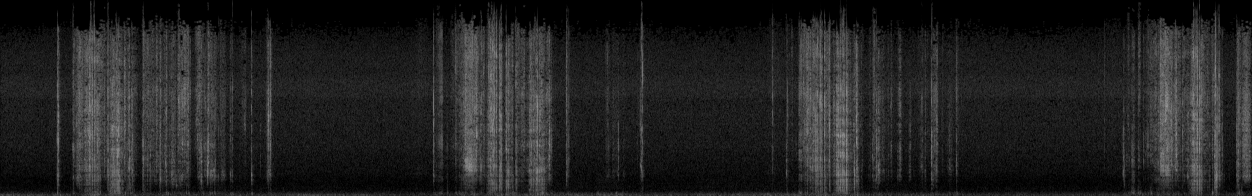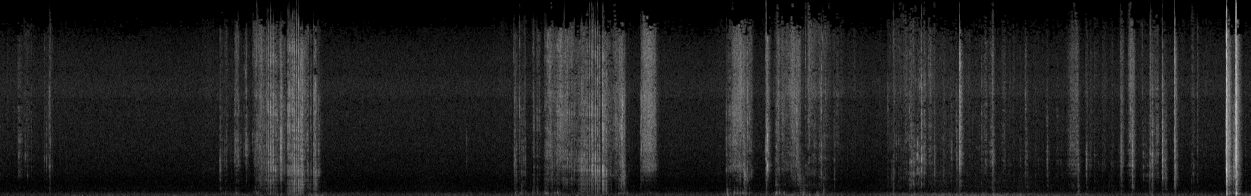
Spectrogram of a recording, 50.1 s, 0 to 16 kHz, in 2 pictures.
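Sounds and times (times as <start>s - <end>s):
paper page turning: 1.4s - 5.5s, 8.7s - 11.4s, 15.7s - 19.2s, 22.5s - 26.1s, 29.4s - 31.4s, 35.3s - 38.2s, 39.6s - 41.8s, 42.8s - 49.0s.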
